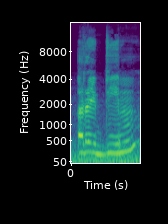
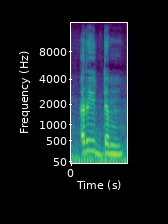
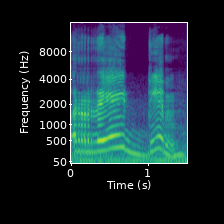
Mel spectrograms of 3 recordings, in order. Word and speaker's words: redeem: Cara bacanya itu redem ya, bukan ridem kebalik. Redem bukan ridm ya redem ya kan dia double e ya. Ya tapi gitu kalau aku udah koreksi di kasir ridm bu ya. Cara bacanya adalah redeem.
